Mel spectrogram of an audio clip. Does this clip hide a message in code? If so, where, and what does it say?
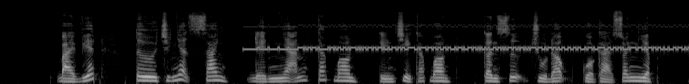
Yes: RTTY (75 baud, 170 Hz shift) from 2.4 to 6.9 s, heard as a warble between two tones, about 2050 Hz centre, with speech in Vietnamese. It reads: DIES HALTE ICH FUR DEN WICHTIGEN …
